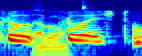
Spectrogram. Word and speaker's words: Ploiești: Ouais, on ne prononce pas le i final en roumain, j'ai appris ça. Donc c'est Ploiești ou Ploiești quand même.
